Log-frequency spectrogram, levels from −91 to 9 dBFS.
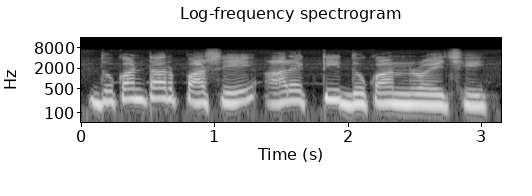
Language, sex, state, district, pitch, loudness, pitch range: Bengali, male, West Bengal, Cooch Behar, 195 Hz, -12 LUFS, 180-230 Hz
